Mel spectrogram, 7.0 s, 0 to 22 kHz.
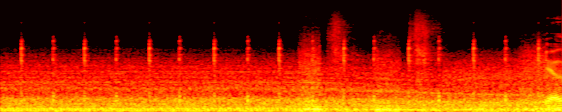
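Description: Kenworth T680 truck braking in a driving game on a Kansas to Colorado run: a steady engine drone with a regular ticking indicator, broken midway by several short, sharp bursts of air hiss.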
